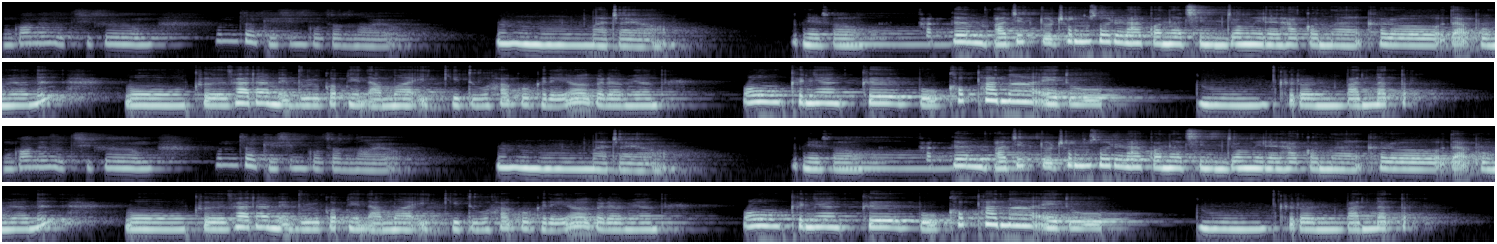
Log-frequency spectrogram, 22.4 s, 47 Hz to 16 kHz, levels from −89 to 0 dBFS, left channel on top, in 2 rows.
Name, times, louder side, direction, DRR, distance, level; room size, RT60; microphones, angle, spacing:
voice 1, 0.0-3.0 6.3-7.2, right 2 dB, 85° right, 5 dB, 2.3 m, -33 dB
voice 2, 3.7-5.0 6.0-6.5 6.9-16.1 16.8-19.4 20.2-21.7, left 1 dB, 20° left, 6 dB, 2.4 m, -21 dB
29.5 x 22.5 x 8.1 m, 0.81 s
head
